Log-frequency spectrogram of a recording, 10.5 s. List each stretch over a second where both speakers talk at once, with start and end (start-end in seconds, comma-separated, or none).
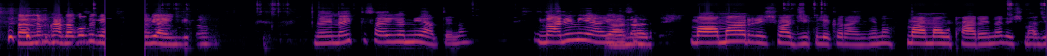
none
